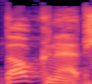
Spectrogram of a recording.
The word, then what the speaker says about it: Belknap: That's what our friend Matt Belknap said. – Exactly. – Yeah. – And I've just been told today the K is silent in Matt's name.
